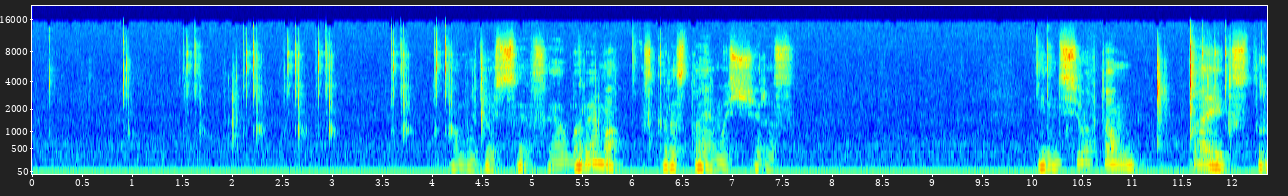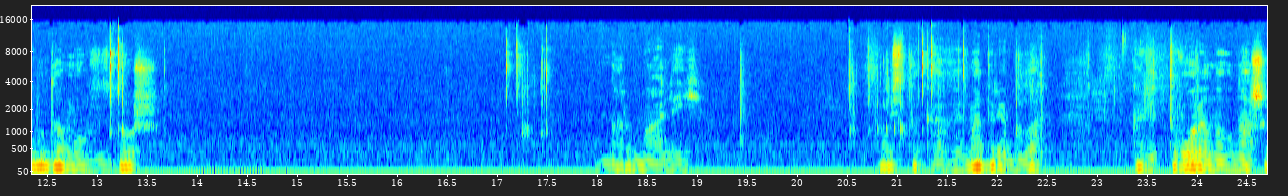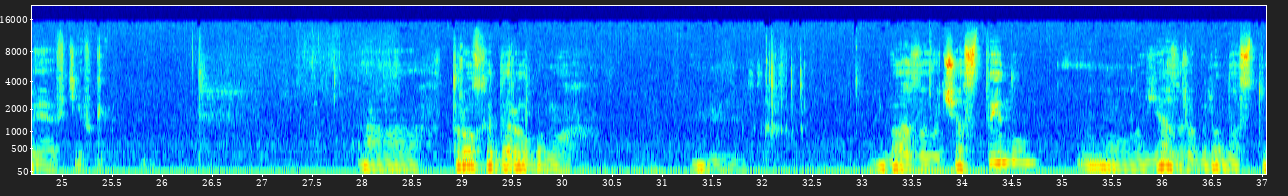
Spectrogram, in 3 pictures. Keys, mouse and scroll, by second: 0.3-1.6 middle drag, 1.6 click, 2.2 shift+click, 2.6 shift+click, 2.9 shift+click, 3.7 shift+click, 4.1 shift+click, 11.3 e, 11.9-15.0 right drag, 17.6-20.6 middle drag, 33.0-36.0 middle drag.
